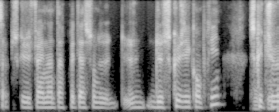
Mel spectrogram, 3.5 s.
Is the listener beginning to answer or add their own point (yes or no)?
no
